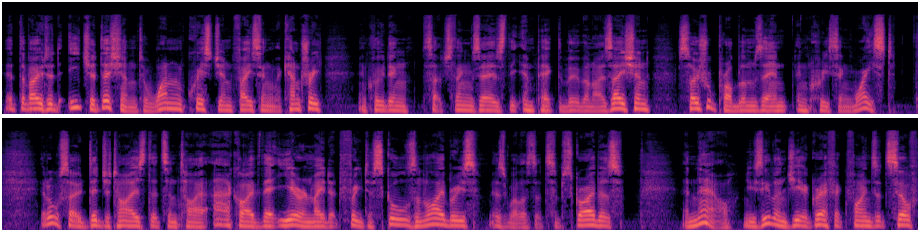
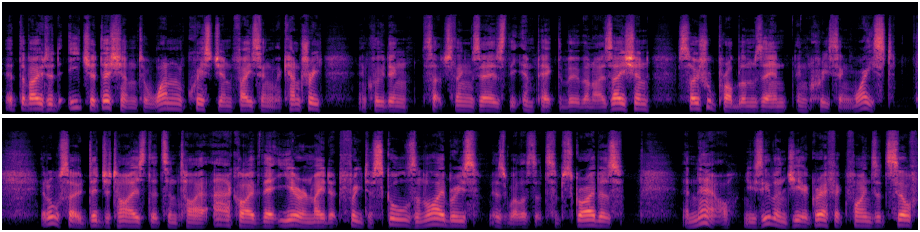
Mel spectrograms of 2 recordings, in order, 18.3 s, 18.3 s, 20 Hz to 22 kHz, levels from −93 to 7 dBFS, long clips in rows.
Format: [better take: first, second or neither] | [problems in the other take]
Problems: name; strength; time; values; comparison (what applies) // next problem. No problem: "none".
first | thin; very; fading below 400 Hz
